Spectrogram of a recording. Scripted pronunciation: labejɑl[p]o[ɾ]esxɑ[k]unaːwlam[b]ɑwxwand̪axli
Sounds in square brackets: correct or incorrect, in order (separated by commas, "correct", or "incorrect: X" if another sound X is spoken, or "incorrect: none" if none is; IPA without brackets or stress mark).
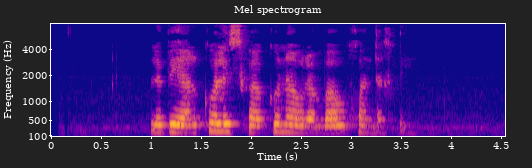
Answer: incorrect: k, incorrect: l, correct, correct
